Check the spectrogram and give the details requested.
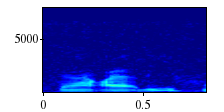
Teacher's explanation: عین نرمی سے ادا ہونی چاہیے، یہ حمزہ نہیں، یہ حمزہ سختی سے ادا ہوتا ہے. حمزہ ہوتا تو ہم اس طرح ادا کرتے.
